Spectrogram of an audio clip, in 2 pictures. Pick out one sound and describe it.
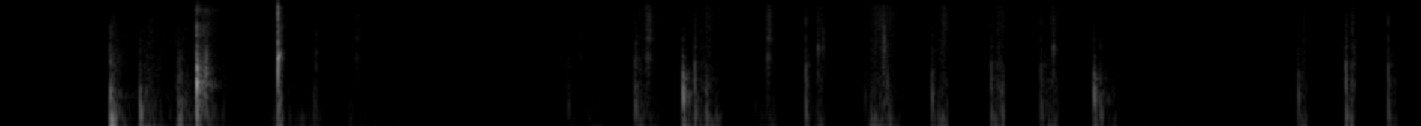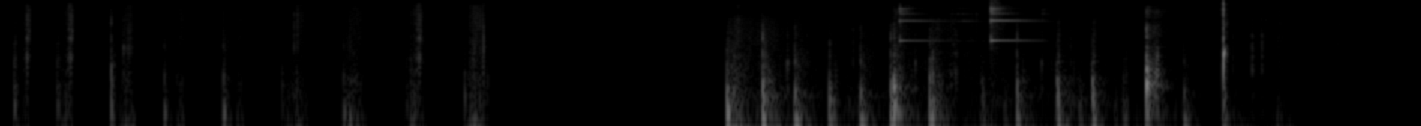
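A pickaxe chips and cracks against stone.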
